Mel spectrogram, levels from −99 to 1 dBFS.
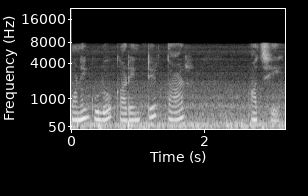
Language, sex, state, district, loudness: Bengali, female, West Bengal, Alipurduar, -17 LUFS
